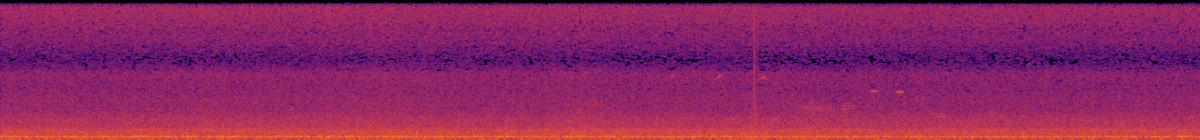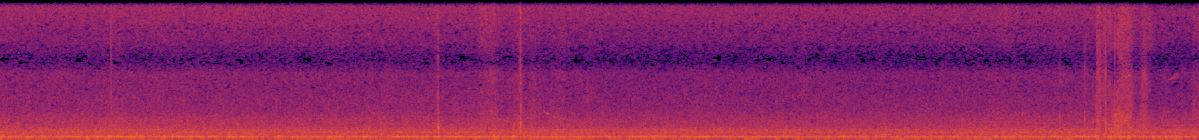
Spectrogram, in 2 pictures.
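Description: A swarm of honey bees drones continuously, a dense steady buzz that stays even and fairly faint throughout, with no voices over it.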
